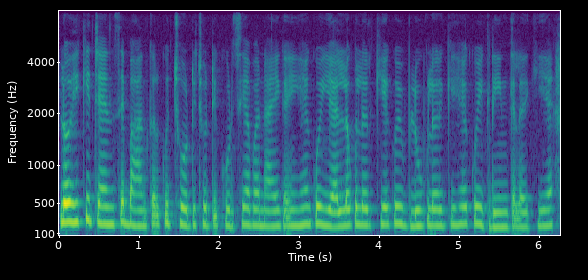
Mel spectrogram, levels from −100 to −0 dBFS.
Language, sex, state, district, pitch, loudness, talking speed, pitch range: Hindi, female, Delhi, New Delhi, 215 Hz, -23 LUFS, 250 wpm, 205-225 Hz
